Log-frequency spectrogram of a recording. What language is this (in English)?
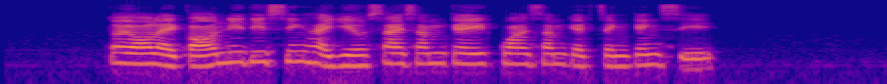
Cantonese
